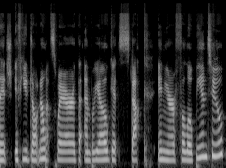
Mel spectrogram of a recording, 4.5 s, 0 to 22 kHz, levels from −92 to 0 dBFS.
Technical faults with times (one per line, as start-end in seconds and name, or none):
0.91-0.93 skip ahead
1.17-3.46 jitter buffer speed-up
